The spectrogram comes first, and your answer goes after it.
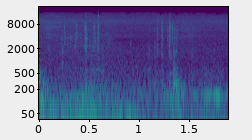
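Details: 2009 Ford Fiesta Mk7 1.25: low even rumble with only faint ticks, no clear clicking underneath after tightening loose bolts on a cracked pillar causing clicking.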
